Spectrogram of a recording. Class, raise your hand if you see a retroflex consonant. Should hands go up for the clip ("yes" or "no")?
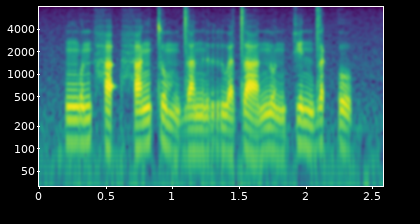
no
